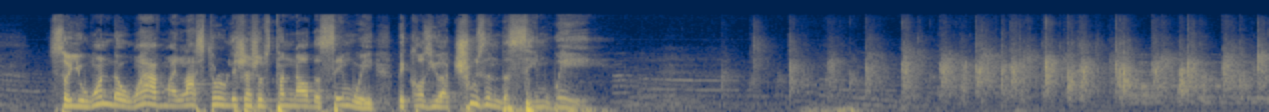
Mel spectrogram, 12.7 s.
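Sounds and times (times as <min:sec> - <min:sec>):
speech: 0:00.5 - 0:06.0
audience clapping: 0:07.2 - 0:12.6.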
